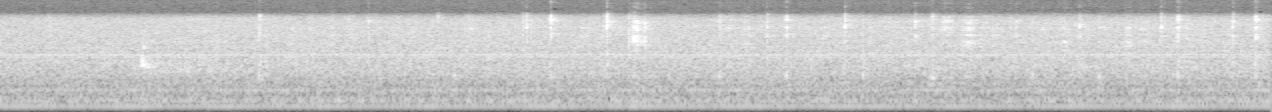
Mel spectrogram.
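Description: Faint, scattered light clicks and taps of a stylus on a tablet screen during handwriting, over a steady low electrical hum and hiss.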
